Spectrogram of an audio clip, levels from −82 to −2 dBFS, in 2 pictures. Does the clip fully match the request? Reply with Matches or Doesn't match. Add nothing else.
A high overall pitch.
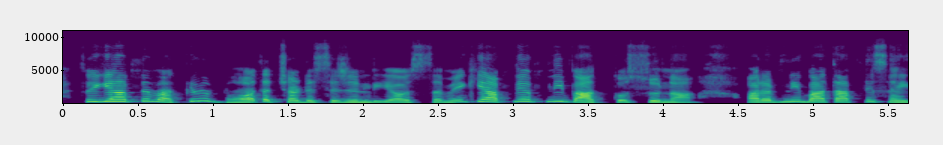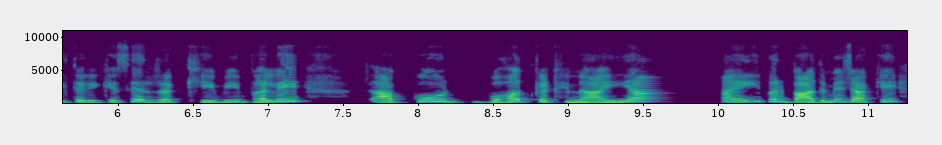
Matches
